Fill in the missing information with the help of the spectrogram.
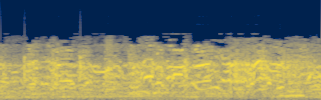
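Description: A lively Christmas party crowd hosted by Old Fezziwig at the counting house chatters continuously, many overlapping voices blending into a steady hubbub with occasional faint laughter, no single speaker standing out.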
